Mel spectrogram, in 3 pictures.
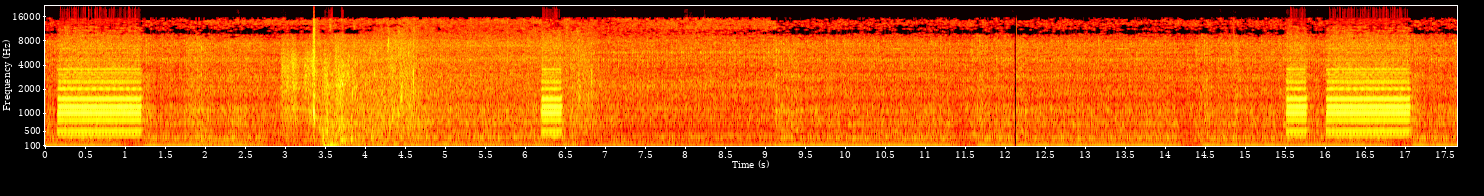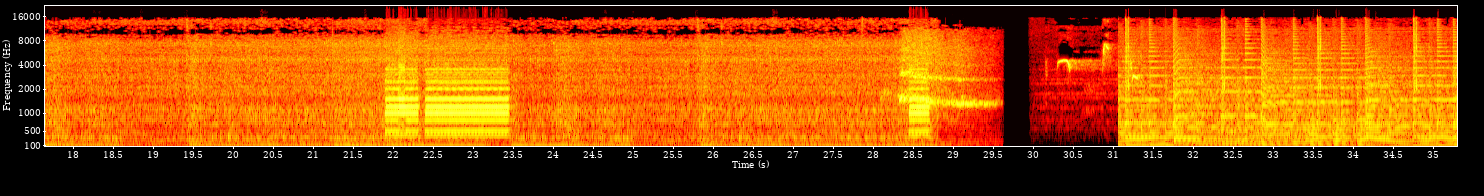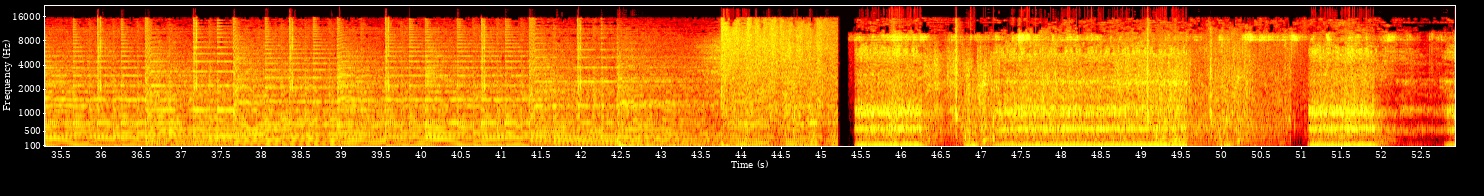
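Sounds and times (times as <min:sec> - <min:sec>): cartoon vehicle horn honking: 0:00.0 - 0:01.4, 0:06.0 - 0:08.3, 0:15.4 - 0:17.2, 0:21.7 - 0:23.7, 0:28.1 - 0:30.2
low engine drone: 0:00.0 - 0:28.7, 0:31.1 - 0:52.9.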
